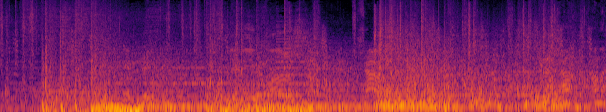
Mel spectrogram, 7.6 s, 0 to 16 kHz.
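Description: Explosions in Age of Empires 3 as Ottoman weapons caches on Malta are blown up: a loud series of deep booms and crackling blasts, with a short lull around the middle, under game music and voices.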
